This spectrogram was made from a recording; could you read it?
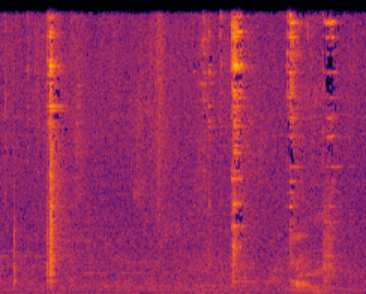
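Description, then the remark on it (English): Plates and cutlery clink at a restaurant table with a plate of fried eggs, fried potatoes, fried sausage and cheese grits. A few sharp bright taps are scattered over several seconds, with a low murmur of voices and a harmonic tone underneath. “I'm sitting in front of a plate of fried eggs and fried potatoes and fried sausage and cheese grits.”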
